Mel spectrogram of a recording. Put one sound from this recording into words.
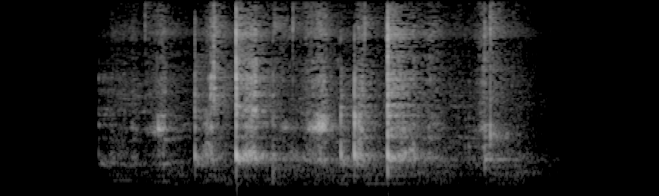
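A metal pot scrapes against the rim of a mould.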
